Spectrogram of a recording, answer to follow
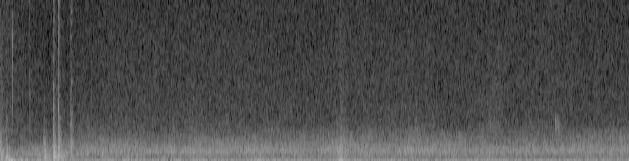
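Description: Steady showroom room tone, with a few light clicks at the start and one dull thump about three and a half seconds in, from the Corvette's body being handled as its hood and door are worked.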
